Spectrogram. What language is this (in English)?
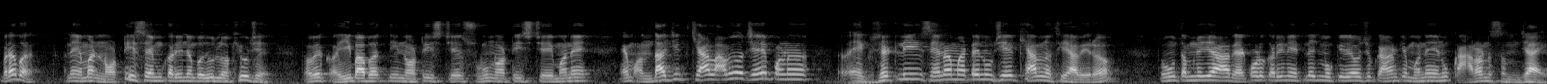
Gujarati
